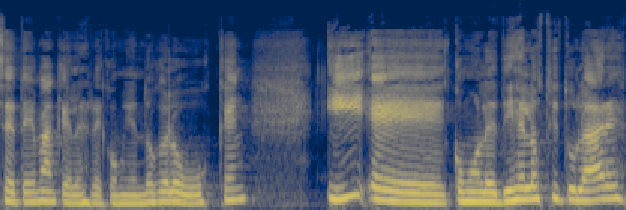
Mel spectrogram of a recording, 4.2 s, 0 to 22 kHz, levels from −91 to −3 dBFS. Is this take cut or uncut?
uncut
